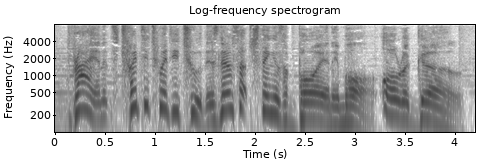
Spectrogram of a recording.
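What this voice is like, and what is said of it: Baby character with British accent. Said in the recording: “the baby has a British accent.”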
